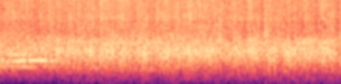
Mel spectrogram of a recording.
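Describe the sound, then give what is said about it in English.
A crowd bursts into sustained, dense applause, many hands clapping steadily at an even loudness for several seconds, with a faint cheer or whistle near the start. “Please, another round of applause”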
